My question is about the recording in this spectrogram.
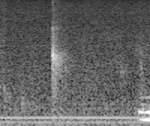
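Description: One short, sharp click, as of a dry-erase marker being uncapped, over a steady low hum.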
